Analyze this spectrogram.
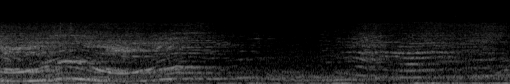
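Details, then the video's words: Bowhead whale song, which bowheads sing elaborately in winter: sweeping, harmonic moans rising and falling over a low underwater rumble. "And bowhead whales, too, sing elaborate songs in the winter."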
